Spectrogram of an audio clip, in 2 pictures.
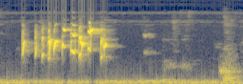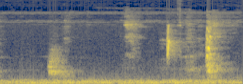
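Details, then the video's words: Olive-winged bulbul, known locally as merbah belukar or cucak lumut, used as a training model for songbirds: a fast bubbling burst of chirpy notes, then scattered low notes and sharp high calls, over a steady low hum. "Tembakan pedas merbah belukar wajib kamu dengar."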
